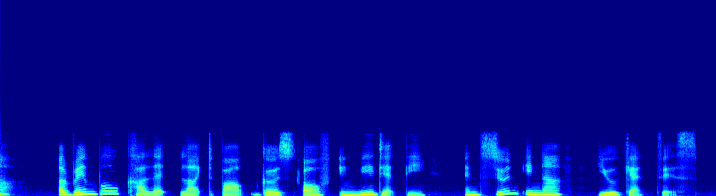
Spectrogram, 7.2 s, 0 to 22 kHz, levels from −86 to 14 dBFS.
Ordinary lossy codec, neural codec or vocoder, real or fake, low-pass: none; codec, 16 kHz, about 1 kbps, DyCAST, with the encoder's durations; fake; 7.2 kHz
